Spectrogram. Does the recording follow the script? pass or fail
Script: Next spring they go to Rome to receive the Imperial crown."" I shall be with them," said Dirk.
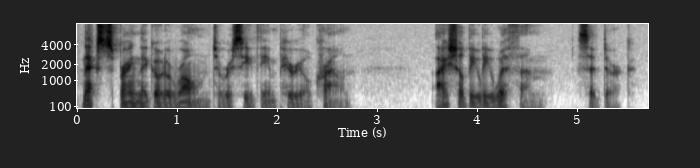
fail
